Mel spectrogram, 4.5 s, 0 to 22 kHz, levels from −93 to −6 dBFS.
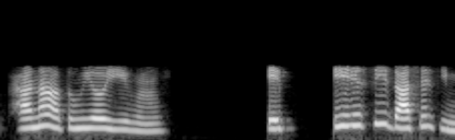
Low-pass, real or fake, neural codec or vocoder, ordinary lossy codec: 3.6 kHz; fake; codec, 16 kHz, 0.3 kbps, FocalCodec; none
